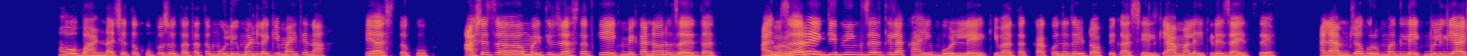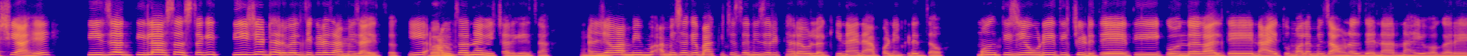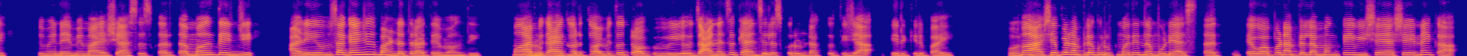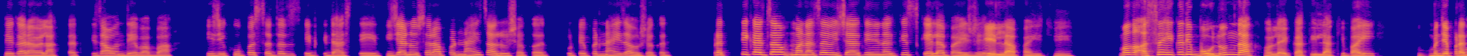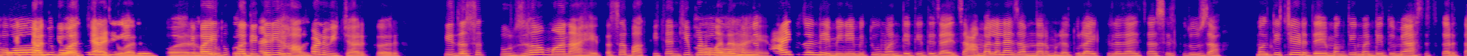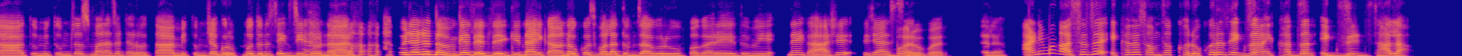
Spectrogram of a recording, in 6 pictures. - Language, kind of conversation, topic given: Marathi, podcast, ग्रुप चॅटमध्ये तुम्ही कोणती भूमिका घेतता?
- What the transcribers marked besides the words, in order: in English: "टॉपिक"; in English: "ग्रुपमधली"; in English: "टॉप"; in English: "कॅन्सलच"; in English: "ग्रुपमध्ये"; in English: "चॅटवर"; in English: "ग्रुपवर, ग्रुपवर चॅटवर"; other background noise; chuckle; in English: "ग्रुपमधूनच एक्झिट"; joyful: "म्हणजे अशा धमक्या देते की … ग्रुप वगैरे, तुम्ही"; in English: "ग्रुप"; in English: "एक्झिट"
